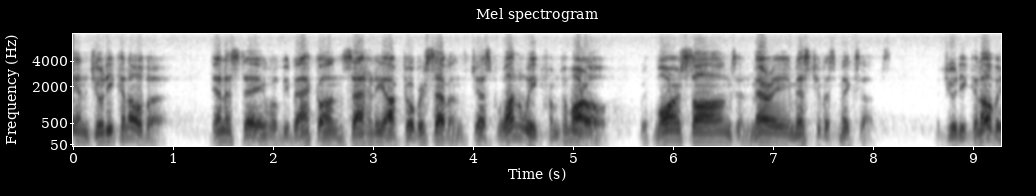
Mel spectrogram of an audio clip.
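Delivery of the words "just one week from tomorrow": normal talking voice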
